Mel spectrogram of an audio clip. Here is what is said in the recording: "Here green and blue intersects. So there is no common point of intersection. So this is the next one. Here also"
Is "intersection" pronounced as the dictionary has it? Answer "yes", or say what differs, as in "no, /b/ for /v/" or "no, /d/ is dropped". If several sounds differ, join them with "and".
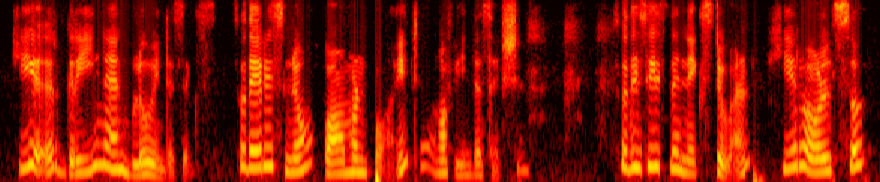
yes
